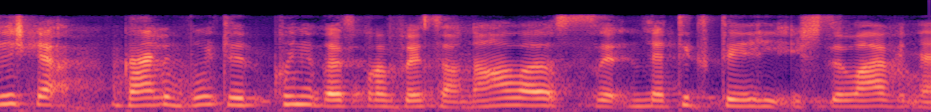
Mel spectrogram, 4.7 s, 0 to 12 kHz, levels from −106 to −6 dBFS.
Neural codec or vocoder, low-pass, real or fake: codec, 16 kHz, 1 kbps, FreqCodec, larger model; 7.2 kHz; fake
